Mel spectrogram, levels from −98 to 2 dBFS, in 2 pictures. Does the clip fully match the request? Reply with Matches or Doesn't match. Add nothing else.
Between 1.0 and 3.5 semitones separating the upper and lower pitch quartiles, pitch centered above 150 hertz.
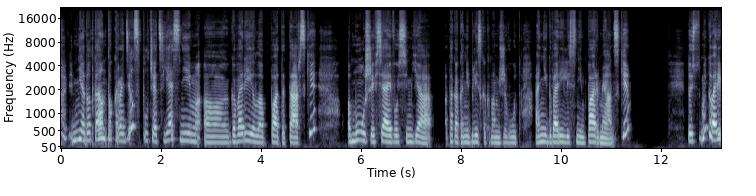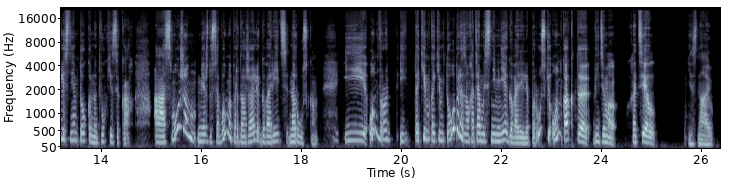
Doesn't match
